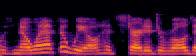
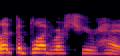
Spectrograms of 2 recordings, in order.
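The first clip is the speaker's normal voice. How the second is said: usual speaking voice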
